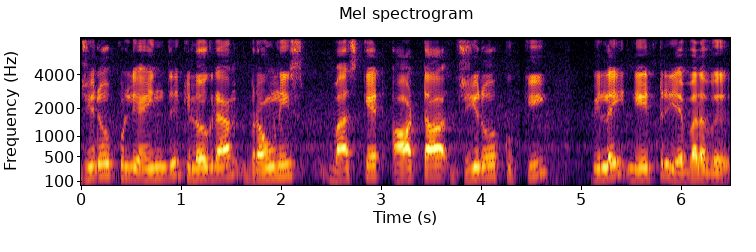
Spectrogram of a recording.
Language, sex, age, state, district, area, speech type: Tamil, male, 45-60, Tamil Nadu, Cuddalore, rural, read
